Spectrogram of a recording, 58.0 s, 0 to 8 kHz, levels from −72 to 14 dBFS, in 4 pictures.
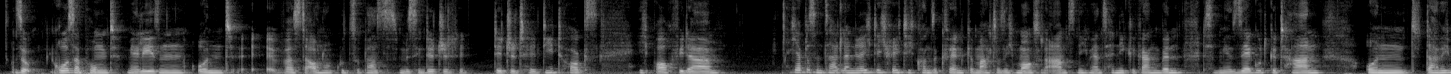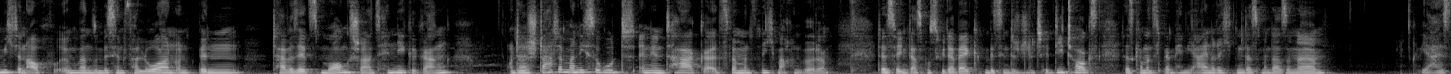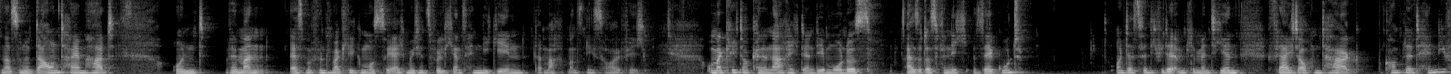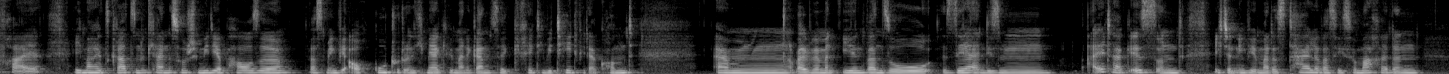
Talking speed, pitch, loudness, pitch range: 215 wpm, 185 Hz, -19 LUFS, 175-195 Hz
